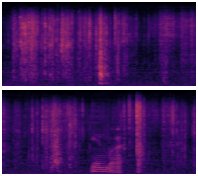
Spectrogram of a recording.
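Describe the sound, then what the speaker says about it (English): Freeze-dried yogurt crumbled inside a plastic Ziploc bag gives bursts of dry crinkling and crunching, close and fairly loud, under a person talking. "we are going to crumble this all up, and I'm going to use the tried and trusted method of the Ziploc bag"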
